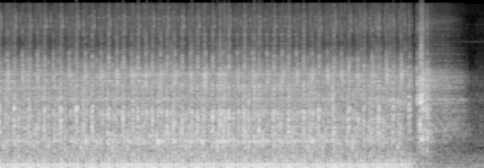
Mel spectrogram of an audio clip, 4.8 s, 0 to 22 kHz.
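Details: Kawasaki GPZ550 idling after head gasket replacement, noise started 3 days later; rocker timing set, chain tight so owner doubts cam chain tensioner; fast, fairly regular ticking about three a second over steady idle until shutdown; cause unknown.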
